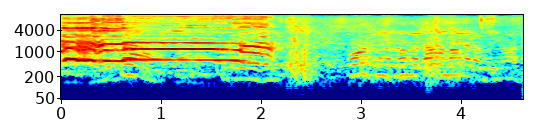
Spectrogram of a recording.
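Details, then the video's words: Rooster crowing loudly: one long harmonic crow held for about two seconds with a slight drop in pitch, then softer, lower clucking notes trailing off. "Roosters crowing free sounds"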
